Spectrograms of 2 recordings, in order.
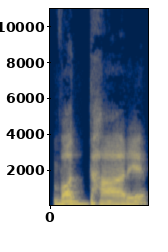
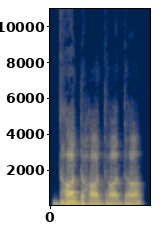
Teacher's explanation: Again, this DH is going to be a in between our teeth. Vadhare, we bite our tongue.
